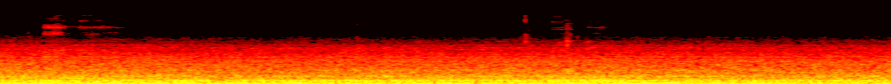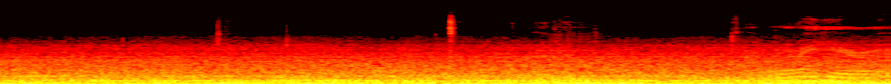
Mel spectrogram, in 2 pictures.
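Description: A car's engine and tyres rumble steadily from inside the car.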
